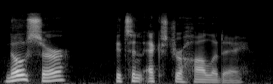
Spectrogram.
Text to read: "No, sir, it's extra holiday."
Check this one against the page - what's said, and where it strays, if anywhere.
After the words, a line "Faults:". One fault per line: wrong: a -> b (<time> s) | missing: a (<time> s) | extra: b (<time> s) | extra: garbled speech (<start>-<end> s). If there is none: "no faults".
"No, sir, it's an extra holiday."
Faults:
extra: an (1.3 s)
